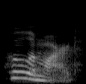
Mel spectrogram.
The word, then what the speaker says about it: Houlemard: never officially asked you the way i read it on screen in slack is hula mart that's perfect oh my gosh yeah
